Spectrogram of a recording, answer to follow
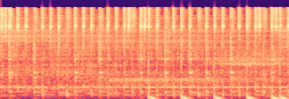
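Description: Electronic dance music played live on synthesizers and drum machines: fast, even hi-hat ticks over a held synth tone. About halfway through, a deep kick drum comes in at about two beats a second.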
